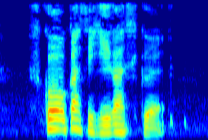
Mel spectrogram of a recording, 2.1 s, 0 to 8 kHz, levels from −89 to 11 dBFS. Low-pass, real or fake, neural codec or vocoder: 7.2 kHz; real; none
